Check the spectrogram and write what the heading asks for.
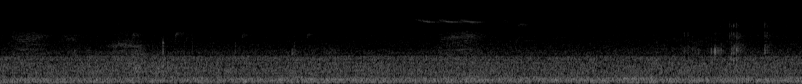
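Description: Steady low rushing background noise, with a few faint, brief high bird chirps scattered through, including a quick run of three about four seconds in.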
